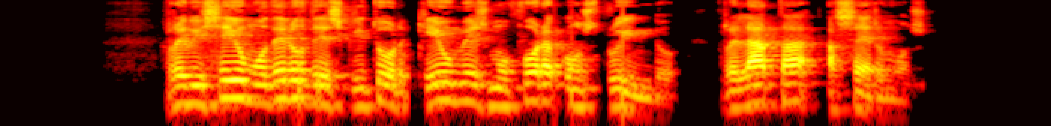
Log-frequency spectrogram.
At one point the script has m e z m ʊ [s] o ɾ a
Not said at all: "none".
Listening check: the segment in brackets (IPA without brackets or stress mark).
f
